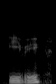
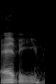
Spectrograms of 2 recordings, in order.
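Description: First: Evie said with a long "ee" at the start; first vowel of Evie as in "eve"; long E pronunciation. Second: Evie said with a short "eh" at the start; first vowel of Evie as in "ever"; short E pronunciation. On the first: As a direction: say Evie as EE-vee. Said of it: "or Evie". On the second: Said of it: "I think it's Evie". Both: Shown as a demonstration.

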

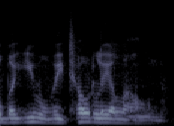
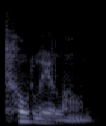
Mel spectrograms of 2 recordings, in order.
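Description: First: Said in the usual way. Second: "Totally alone" dropped low and much softer; quiet echo. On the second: Shown as a demonstration. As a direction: let "Totally alone" fall to a hush.

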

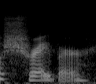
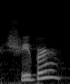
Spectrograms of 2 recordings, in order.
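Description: First: Schreiber said as SHRAY-ber; unsure pronunciation. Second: Schreiber said as SHREE-ber, higher and questioning; unsure pronunciation. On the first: Podcaster attempting an actor's name, Schreiber as SHRAY-ber. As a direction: say Schreiber with an "ay" in the first syllable. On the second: Podcaster second-guessing an actor's name, Schreiber as SHREE-ber. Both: Real, not acted. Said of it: "I'm gonna say this name wrong".

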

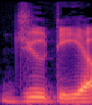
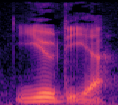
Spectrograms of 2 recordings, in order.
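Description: First: Said in the usual way. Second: "Judea" begun with a Y, not a J; Y-sound pronunciation. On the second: Shown as a demonstration. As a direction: say "Judea" softly as you-DEE-a. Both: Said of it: "or with a Y sound".

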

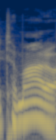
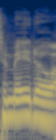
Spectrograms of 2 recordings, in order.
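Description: First: "tomato" with a broad AH, to-MAH-to; the to-MAH-to version of "tomato". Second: "tomato" with a long A, to-MAY-to; the to-MAY-to version of "tomato". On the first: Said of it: "I say tomato". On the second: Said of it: "It's like you say tomato". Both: Shown as a demonstration.

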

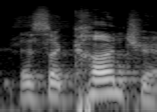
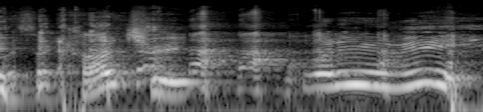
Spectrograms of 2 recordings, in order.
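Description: First: Said in the usual way. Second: Much higher and louder, laughing disbelief, slow at the end; shocked kid. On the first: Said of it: "It's like". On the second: Retold or imitated. Kid learns from grandma that I T is a country, high laughing disbelief. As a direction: squeak it out in baffled laughter. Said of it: "I go".

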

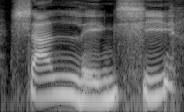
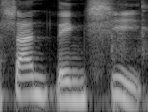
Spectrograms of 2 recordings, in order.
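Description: First: SHANLING SHI drawn out slowly, SHI rising; corrected Chinese pronunciation. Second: SHANLING SHI in the mistaken tones; mispronounced Chinese. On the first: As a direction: slowly demonstrate "Shanling Shi", lifting the end. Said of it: "It's not Shanling Shi. It's". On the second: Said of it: "I even said Chinese wrong. It's not". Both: Shown as a demonstration.

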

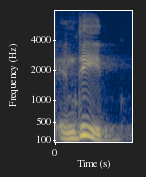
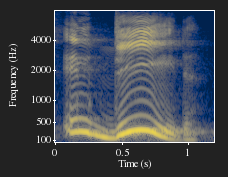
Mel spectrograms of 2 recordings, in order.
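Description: First: Said in the usual way. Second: Indeed punched loud and high, falling hard; emphatic Indeed. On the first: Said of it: "which is not quite the same". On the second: Shown as a demonstration. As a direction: hit Indeed like six exclamation points. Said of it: "he's making the point here".

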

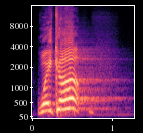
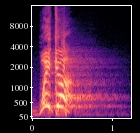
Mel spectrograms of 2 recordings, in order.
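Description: First: Higher, very loud rousing yell; shout wake up. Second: Much higher, very loud wake-up shout. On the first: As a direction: bark it to snap them out of it. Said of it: "grab somebody by the shoulders and shake 'em". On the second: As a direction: shake someone awake with a yell. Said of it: "grabbing Elijah by the shoulders and going". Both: Acted.

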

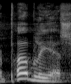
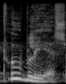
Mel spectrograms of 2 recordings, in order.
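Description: First: "Publius" with a short u; PUB-lius pronunciation. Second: "Publius" with a long oo; POO-blius pronunciation. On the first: Preacher offers another reading of the name, saying "Publius" as PUB-lee-us. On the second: Preacher tries the island chief's name, saying "Publius" as POO-blee-us. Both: Shown as a demonstration. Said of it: "or Publius or something".

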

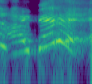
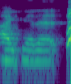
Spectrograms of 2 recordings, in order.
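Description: First: High, loud gleeful confession; emphatic admission. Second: Low, soft confession with a laugh; quiet admission. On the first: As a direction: proclaim it after a burst of laughter. Confession repeated emphatically after laughing. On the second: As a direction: own up under your breath. Sheepish confession, then repeated emphatically. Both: Real, not acted.

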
